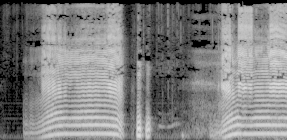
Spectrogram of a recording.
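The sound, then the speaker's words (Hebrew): A man, a medical clown from Beitar Illit, imitates a cow with two long, loud, drawn-out moos, a short pause with a few brief vocal sounds between them. “בחור שעושה לי קולות של פרה.”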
